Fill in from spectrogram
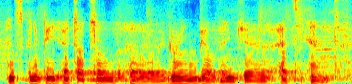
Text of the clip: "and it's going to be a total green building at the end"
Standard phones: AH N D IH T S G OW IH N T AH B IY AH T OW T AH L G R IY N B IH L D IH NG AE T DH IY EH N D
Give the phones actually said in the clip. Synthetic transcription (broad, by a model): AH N IH T S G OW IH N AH B IY AH T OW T L G R IY N B IH L D IH NG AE T DH IY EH N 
